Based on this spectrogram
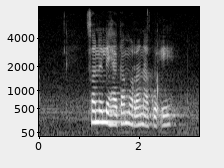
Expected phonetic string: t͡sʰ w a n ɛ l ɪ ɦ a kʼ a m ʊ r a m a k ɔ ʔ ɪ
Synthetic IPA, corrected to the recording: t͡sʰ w a n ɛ l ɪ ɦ a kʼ a m ʊ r a n a k ɔ ʔ ɪ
